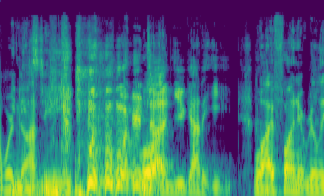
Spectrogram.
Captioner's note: laughs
